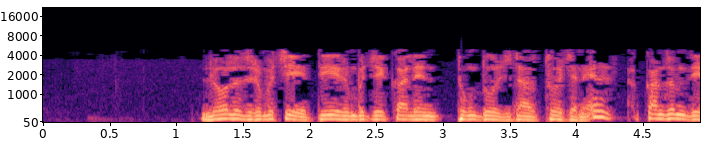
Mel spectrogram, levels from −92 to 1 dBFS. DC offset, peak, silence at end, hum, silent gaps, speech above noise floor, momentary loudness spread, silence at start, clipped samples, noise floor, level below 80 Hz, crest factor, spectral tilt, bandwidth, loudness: under 0.1%; 0 dBFS; 0 s; none; none; 42 dB; 4 LU; 1.2 s; under 0.1%; -55 dBFS; -44 dBFS; 14 dB; -6.5 dB/octave; 5.2 kHz; -14 LUFS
